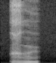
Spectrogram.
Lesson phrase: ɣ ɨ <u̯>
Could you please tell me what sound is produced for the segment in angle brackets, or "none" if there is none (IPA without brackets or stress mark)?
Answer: y̯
